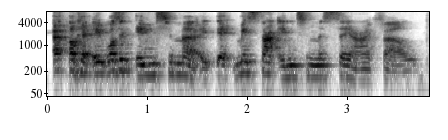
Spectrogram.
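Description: A man's voice: a little high, very animated, normal speed, fairly bright tone, slight background noise. A man chatting casually as a guest on a podcast. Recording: echoey room.

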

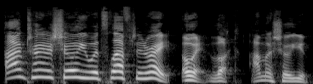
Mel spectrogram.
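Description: A man voicing a friendly, chatty male walrus in a bedtime story, talking in a high, bouncy, cheerful voice. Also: sing-song, a little fast, fairly bright tone, dry recording, clean studio sound, heavily acted.

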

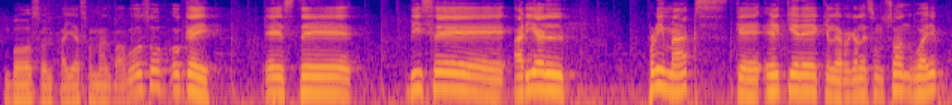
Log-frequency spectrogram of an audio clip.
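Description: Slangy Mexican man, fairly high voice. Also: slow pace, faint music behind. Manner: slangy, teasing, swears casually. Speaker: podcast co-host reading viewer comments. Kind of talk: casual chat.

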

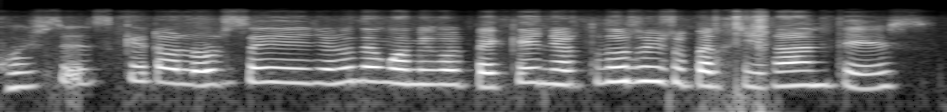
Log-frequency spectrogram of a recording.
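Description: A woman's voice: high voice, fairly even intonation, moderate pace, mellow, a little hiss or hum, pitched above the performer's own voice, close to an everyday voice. A woman voicing a whiny, easily upset little male pig-dinosaur in a bedtime story, wailing her complaints. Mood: whining. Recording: dull lo-fi recording.

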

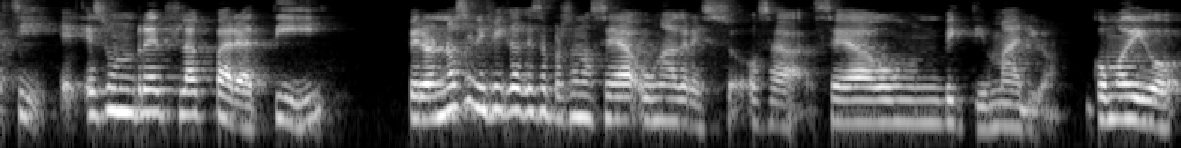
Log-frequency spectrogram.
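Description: A woman's voice: mid-range voice, roomy sound. A woman giving relationship advice in a casual, explanatory way, often repeating words as she thinks.

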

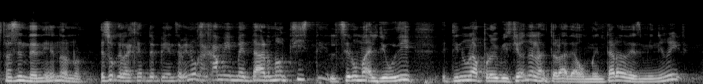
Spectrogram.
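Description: A rabbi delivers a sermon in a slightly high voice. He tells stories with animation, slipping into the voices of the people in them. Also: fast, creaky, dull audio. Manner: animated storyteller acting out dialogue. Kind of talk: sermon with storytelling.

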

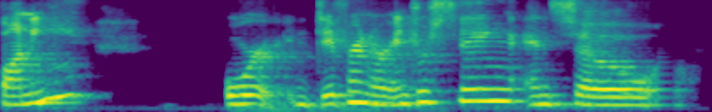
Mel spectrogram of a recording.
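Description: A woman's voice: on the high side, normal speed. Chatty young woman in echoey room. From Miami, Florida. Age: young adult. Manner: rambling, filler-heavy, chatty. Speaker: guest, incoming podcast host. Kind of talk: casual interview chat.

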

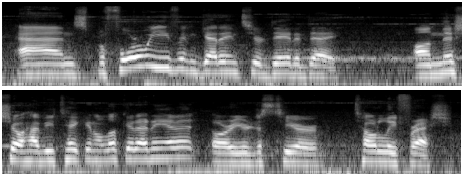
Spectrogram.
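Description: A man's voice: sits high, a little fast, a little mellow, slight background noise. A man hosting an interview outdoors, asking curious, probing follow-up questions in a casual tone. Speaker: interview host. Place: outdoors in a city with traffic nearby.

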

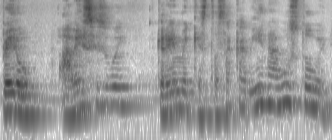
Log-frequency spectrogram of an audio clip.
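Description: A man with a Mexican accent hosts a loose, casual chat, leaning on street slang and filler at every turn. His voice is a touch high for a man. The sound is echoey, with faint background noise. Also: a little fast, dark tone. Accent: Mexican Spanish. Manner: slangy, peppers every phrase with "güey", laughs often. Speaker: podcast host.

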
